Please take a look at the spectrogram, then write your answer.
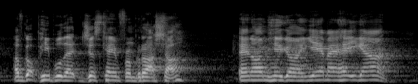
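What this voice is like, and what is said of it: Australian accent. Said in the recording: “a perfect Aussie accent”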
